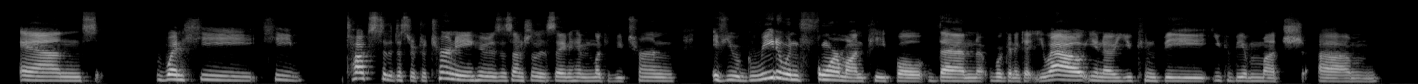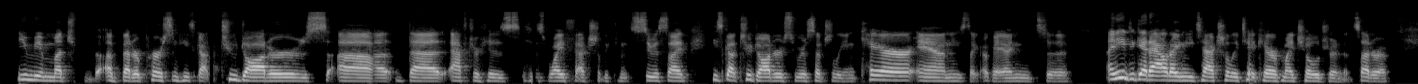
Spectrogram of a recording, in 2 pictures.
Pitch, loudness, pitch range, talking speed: 170 Hz, -23 LUFS, 160-195 Hz, 205 wpm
